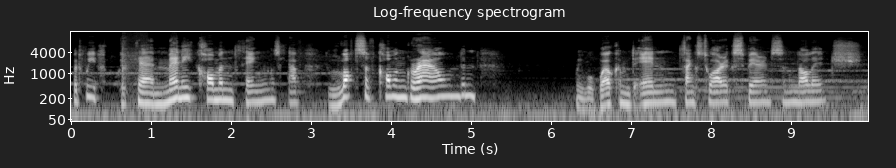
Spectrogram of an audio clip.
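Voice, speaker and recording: A woman's voice: low voice, expressive, takes it slowly, a bit bright, slight background noise, heavily acted. A woman voicing an old, genteel vampire grandmother who gushes and talks sweetly down to people.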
